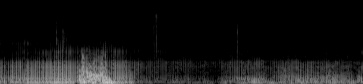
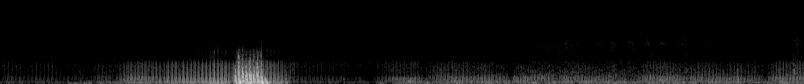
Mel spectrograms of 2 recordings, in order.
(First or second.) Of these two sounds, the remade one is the first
